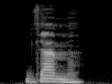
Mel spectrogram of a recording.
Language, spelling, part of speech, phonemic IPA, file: French, dames, noun, /dam/, LL-Q150 (fra)-dames.wav
- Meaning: plural of dame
